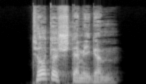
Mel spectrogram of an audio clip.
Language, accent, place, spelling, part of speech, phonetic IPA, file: German, Germany, Berlin, türkischstämmigem, adjective, [ˈtʏʁkɪʃˌʃtɛmɪɡəm], De-türkischstämmigem.ogg
- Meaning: strong dative masculine/neuter singular of türkischstämmig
